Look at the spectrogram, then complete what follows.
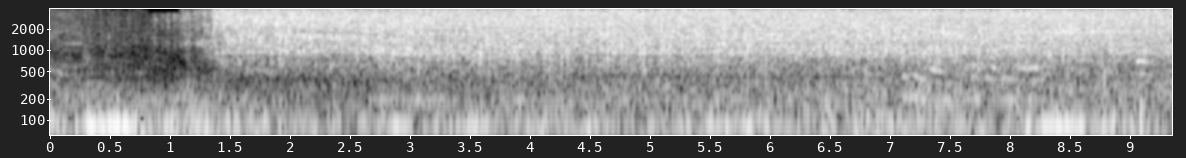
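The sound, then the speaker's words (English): A wood fire fed with cocoa shells and fanned to keep oil burning: after a quieter first second, a loud, steady roaring hiss of flames sets in and holds evenly to the end. “So she'll continue to fan the flames to keep the oil burning.”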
